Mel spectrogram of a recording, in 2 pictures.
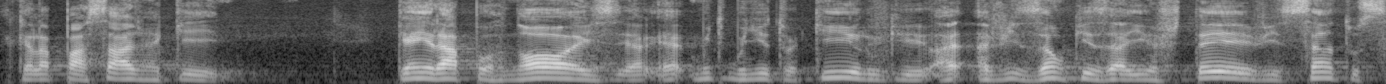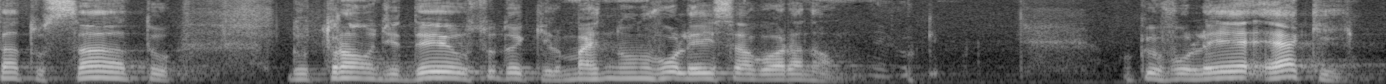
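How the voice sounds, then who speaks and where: A man's voice: on the high side, brisk, warm tone, long reverb tail. A man preaching a sermon with a Brazilian Portuguese accent, emphatic, often shifting his volume and pace. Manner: emphatic, varies volume and pace, mimics mocking voices.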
